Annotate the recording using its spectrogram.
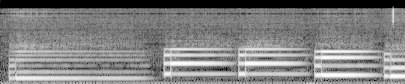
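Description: Electronic keyboard music: a melody of sustained notes, each changing to the next about every half second, over a low steady hum.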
